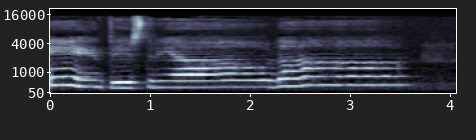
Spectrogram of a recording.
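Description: A girl singing unaccompanied in Icelandic. She draws out a falling note, takes a quick breath about a second in, holds a long lower note, then steps up and holds it. She stops about half a second before the end.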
